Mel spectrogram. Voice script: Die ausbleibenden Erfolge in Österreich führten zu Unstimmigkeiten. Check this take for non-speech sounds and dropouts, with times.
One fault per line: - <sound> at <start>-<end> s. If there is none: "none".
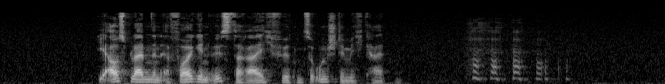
- laugh at 4.6-5.7 s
